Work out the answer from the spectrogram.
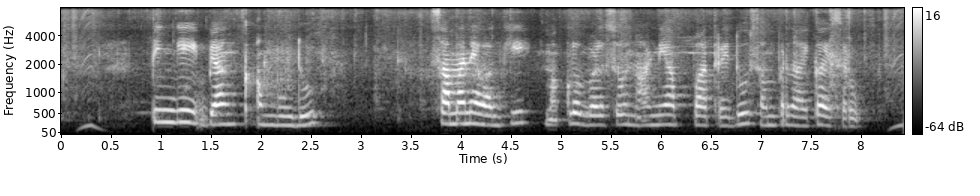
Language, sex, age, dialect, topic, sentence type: Kannada, female, 18-24, Central, banking, statement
